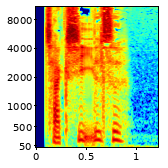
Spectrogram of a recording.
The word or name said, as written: taksigelse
